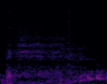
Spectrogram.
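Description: Pigeons coo in a brief, soft, throaty murmur close by, with no voices over it.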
